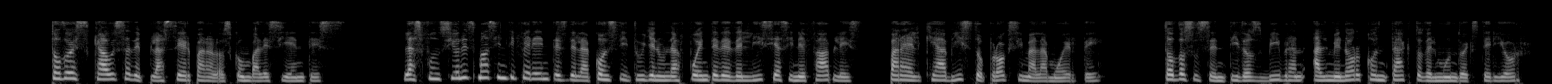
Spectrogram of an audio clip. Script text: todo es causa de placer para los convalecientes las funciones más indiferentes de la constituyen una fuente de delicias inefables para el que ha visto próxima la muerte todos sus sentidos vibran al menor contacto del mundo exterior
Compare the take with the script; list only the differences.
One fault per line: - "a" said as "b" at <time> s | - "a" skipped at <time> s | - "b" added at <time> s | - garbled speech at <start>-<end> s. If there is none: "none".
none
